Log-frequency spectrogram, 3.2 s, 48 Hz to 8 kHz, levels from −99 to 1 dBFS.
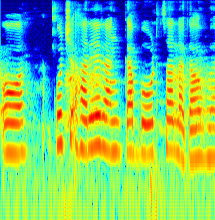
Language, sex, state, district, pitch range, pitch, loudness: Hindi, female, Punjab, Pathankot, 225-250 Hz, 235 Hz, -16 LUFS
